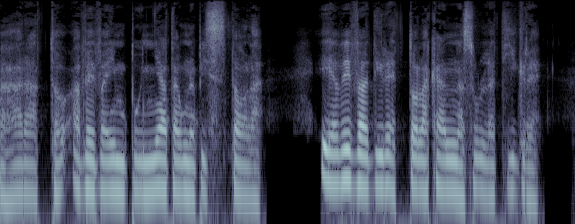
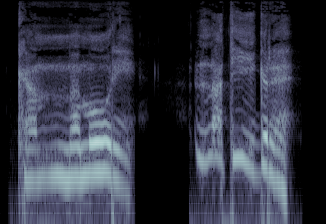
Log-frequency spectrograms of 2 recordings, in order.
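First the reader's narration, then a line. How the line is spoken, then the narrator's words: Straining, stammering again. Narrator (Italian): tornò a balbettare Tremal Naik, sforzandosi di sollevarsi sulle braccia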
